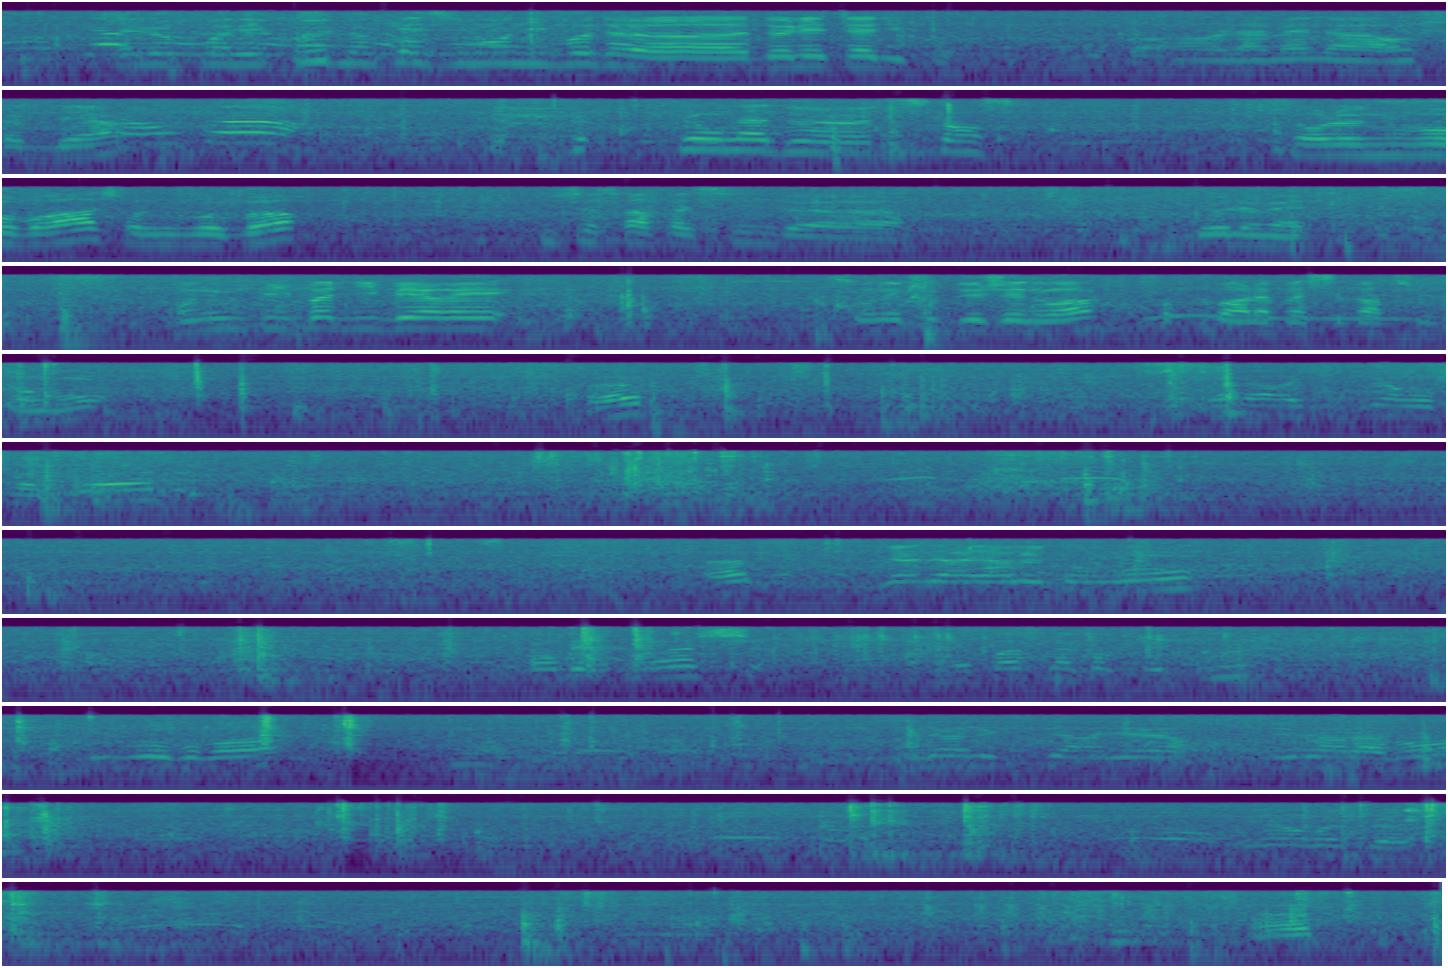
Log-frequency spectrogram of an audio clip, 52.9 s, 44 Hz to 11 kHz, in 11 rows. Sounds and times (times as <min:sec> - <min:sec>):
Boat, Water vehicle: 0:00.0 - 0:52.9
Wind: 0:00.0 - 0:52.9.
